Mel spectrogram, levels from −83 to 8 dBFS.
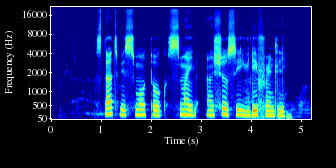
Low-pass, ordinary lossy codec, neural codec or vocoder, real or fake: none; none; autoencoder, 48 kHz, 128 numbers a frame, DAC-VAE, trained on Japanese speech; fake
